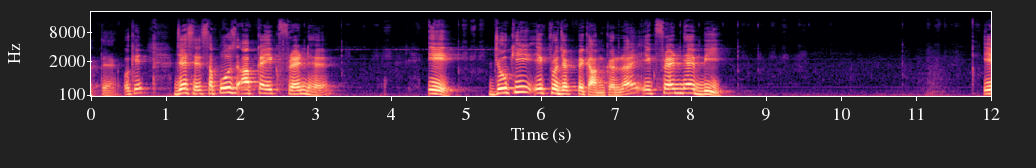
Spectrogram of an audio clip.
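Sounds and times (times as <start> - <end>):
man speaking: 0.0 - 3.3, 4.5 - 8.6
pen drawing on a whiteboard: 1.2 - 12.0
thin high whine: 2.0 - 6.5.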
